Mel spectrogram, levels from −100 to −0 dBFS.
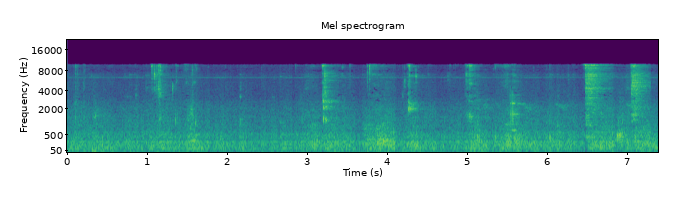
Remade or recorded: recorded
